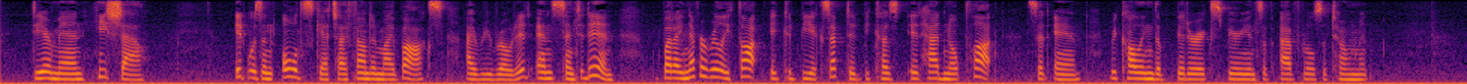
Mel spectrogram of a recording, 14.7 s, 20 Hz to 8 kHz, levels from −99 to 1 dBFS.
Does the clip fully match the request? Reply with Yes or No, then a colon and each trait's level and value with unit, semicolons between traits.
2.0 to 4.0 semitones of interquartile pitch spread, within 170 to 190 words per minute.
Yes: average, 3.2 semitones; average, 180 wpm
